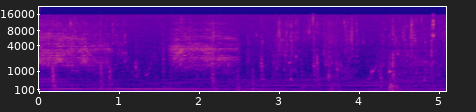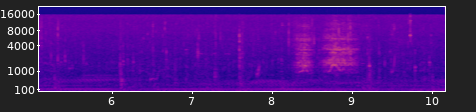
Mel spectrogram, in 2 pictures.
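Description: Spinning reel being cranked from a kayak while fighting a hooked fish, over a steady low hum. Two brief hissing bursts come about two seconds in and again near the end.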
